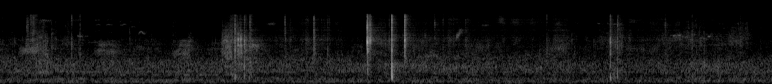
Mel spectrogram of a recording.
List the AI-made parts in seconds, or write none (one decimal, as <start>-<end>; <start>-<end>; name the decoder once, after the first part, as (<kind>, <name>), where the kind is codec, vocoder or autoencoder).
2.4-5.7 (autoencoder, DAC-VAE); 6.2-6.8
